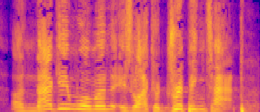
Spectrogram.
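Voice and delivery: high, loud proud reading aloud. Retold or imitated. Son reading the wrong proverb aloud, loud and high. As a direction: read the verse out with a flourish. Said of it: "And he goes".

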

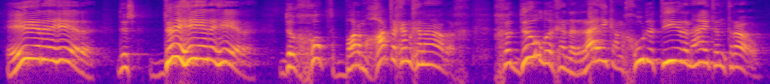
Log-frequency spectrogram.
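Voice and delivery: rereading the verse to the congregation, fervent; emphatic reread. Shown as a demonstration. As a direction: hammer home each word of the name. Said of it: "ik ga het nog een keer voorlezen".

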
